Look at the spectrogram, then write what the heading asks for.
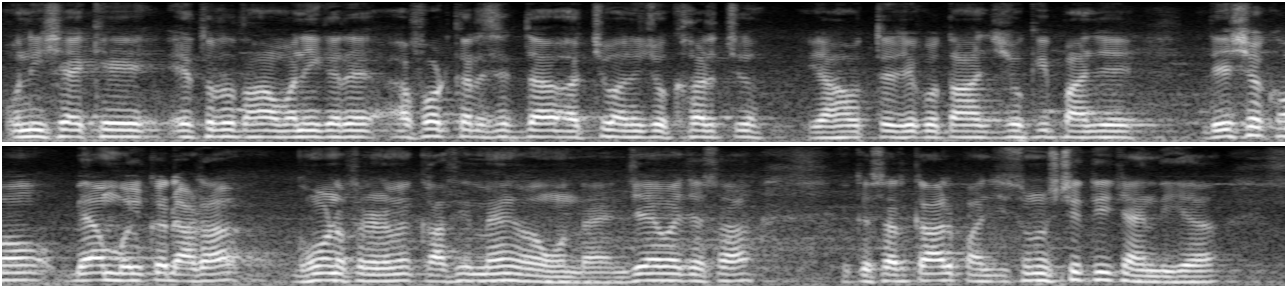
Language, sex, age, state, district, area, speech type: Sindhi, male, 30-45, Uttar Pradesh, Lucknow, rural, spontaneous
